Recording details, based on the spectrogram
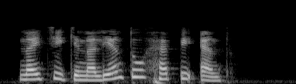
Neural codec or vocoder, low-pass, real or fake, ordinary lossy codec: codec, 16 kHz in and 24 kHz out, 1 kbps, XY-Tokenizer; 7.2 kHz; fake; MP3, 24 kbps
